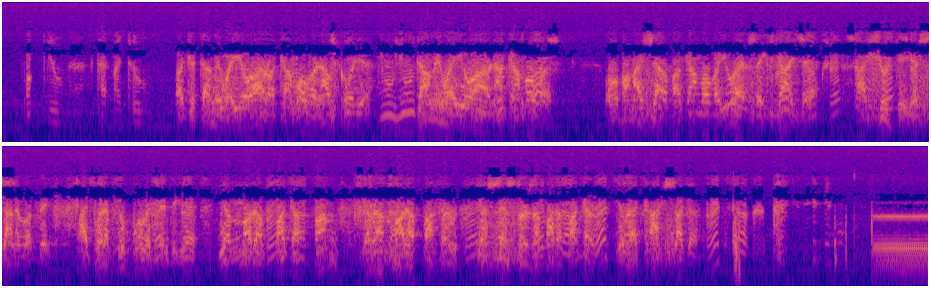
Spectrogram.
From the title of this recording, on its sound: RBCP's Personal Prank Phone Calls Collection: Tube Bar Tapes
